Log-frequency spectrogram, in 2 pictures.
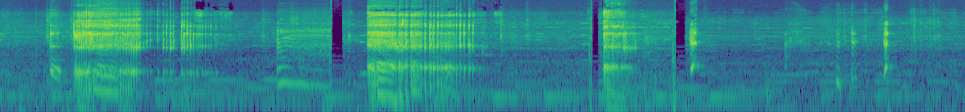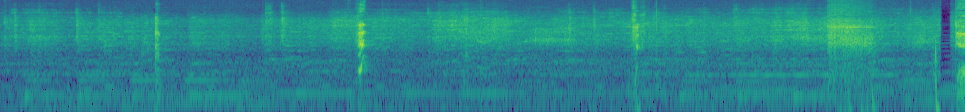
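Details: Several loud burps early on, then scattered short hiccup-like clicks over faint background music; hiccup burps, burping.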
